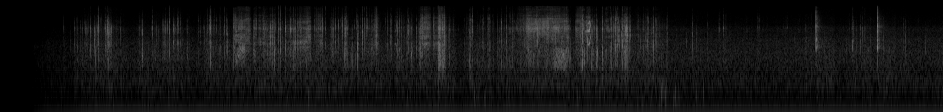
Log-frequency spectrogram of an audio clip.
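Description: Foil wrapper of a WetFire tinder cube being torn open and crinkled by hand, in quick rustling bursts, then two sharp clicks near the end.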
